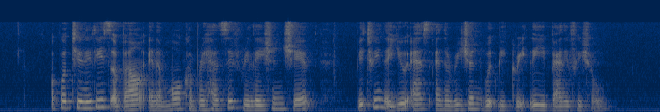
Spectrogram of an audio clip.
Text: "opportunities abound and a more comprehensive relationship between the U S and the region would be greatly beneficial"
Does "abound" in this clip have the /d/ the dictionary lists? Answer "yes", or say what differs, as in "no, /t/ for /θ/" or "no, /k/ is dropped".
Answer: no, /d/ is dropped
